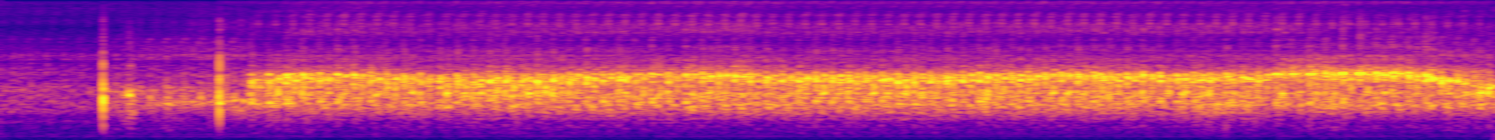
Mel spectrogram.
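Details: Motorcycle engine of a new bike with no noise problem, heard through a screwdriver used as a stethoscope: fast, even ticking over a steady mid-pitched hum with no heavy knock; normal internal mechanical noise.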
